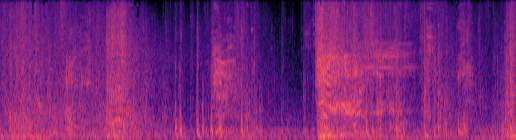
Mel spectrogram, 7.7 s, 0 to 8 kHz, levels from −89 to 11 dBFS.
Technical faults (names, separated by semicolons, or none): none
